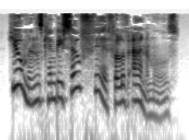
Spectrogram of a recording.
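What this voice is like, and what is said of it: Educated-sounding accent. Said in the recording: “the chimpanzee said in an educated accent.”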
